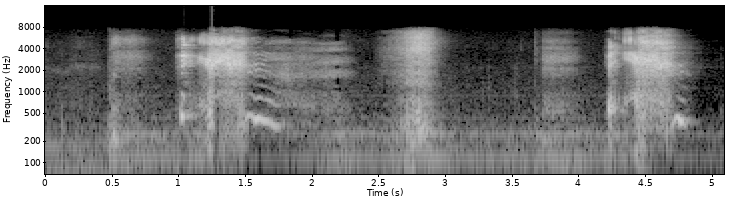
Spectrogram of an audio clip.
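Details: Female sneezer: several forceful sneezes in quick succession, each preceded by a short hitching breath, in an intense rapid sneezing fit that stifling made worse; heavy build-up and hitching.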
